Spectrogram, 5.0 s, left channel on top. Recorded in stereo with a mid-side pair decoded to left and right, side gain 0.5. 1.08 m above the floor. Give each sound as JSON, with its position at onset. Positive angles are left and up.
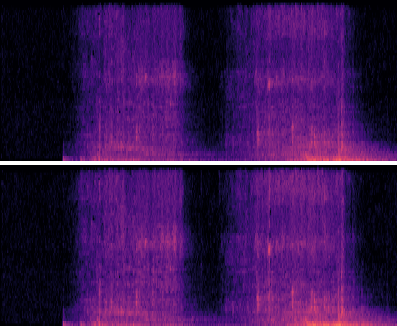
{"t": 0.8, "sound": "a sliding door", "azimuth_deg": -20, "distance_m": 1.3}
